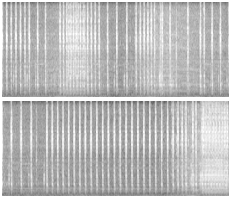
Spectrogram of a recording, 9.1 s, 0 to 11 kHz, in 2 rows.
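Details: 1993 Eagle Talon turbo, stock 7-bolt 4G63: sharp, heavy metallic knock in time with the engine, louder on throttle blips; confirmed spun/worn connecting rod bearing, play between rod and crankshaft found with oil pan removed.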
